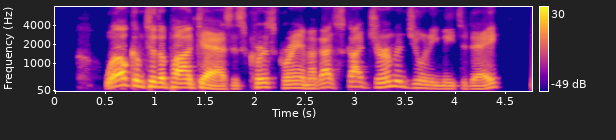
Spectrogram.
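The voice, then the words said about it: Slightly sick, under-the-weather voice. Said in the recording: “You can tell my voice is still a little under the weather, even though I'm not. It's just I'm recovering from whatever I've got.”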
